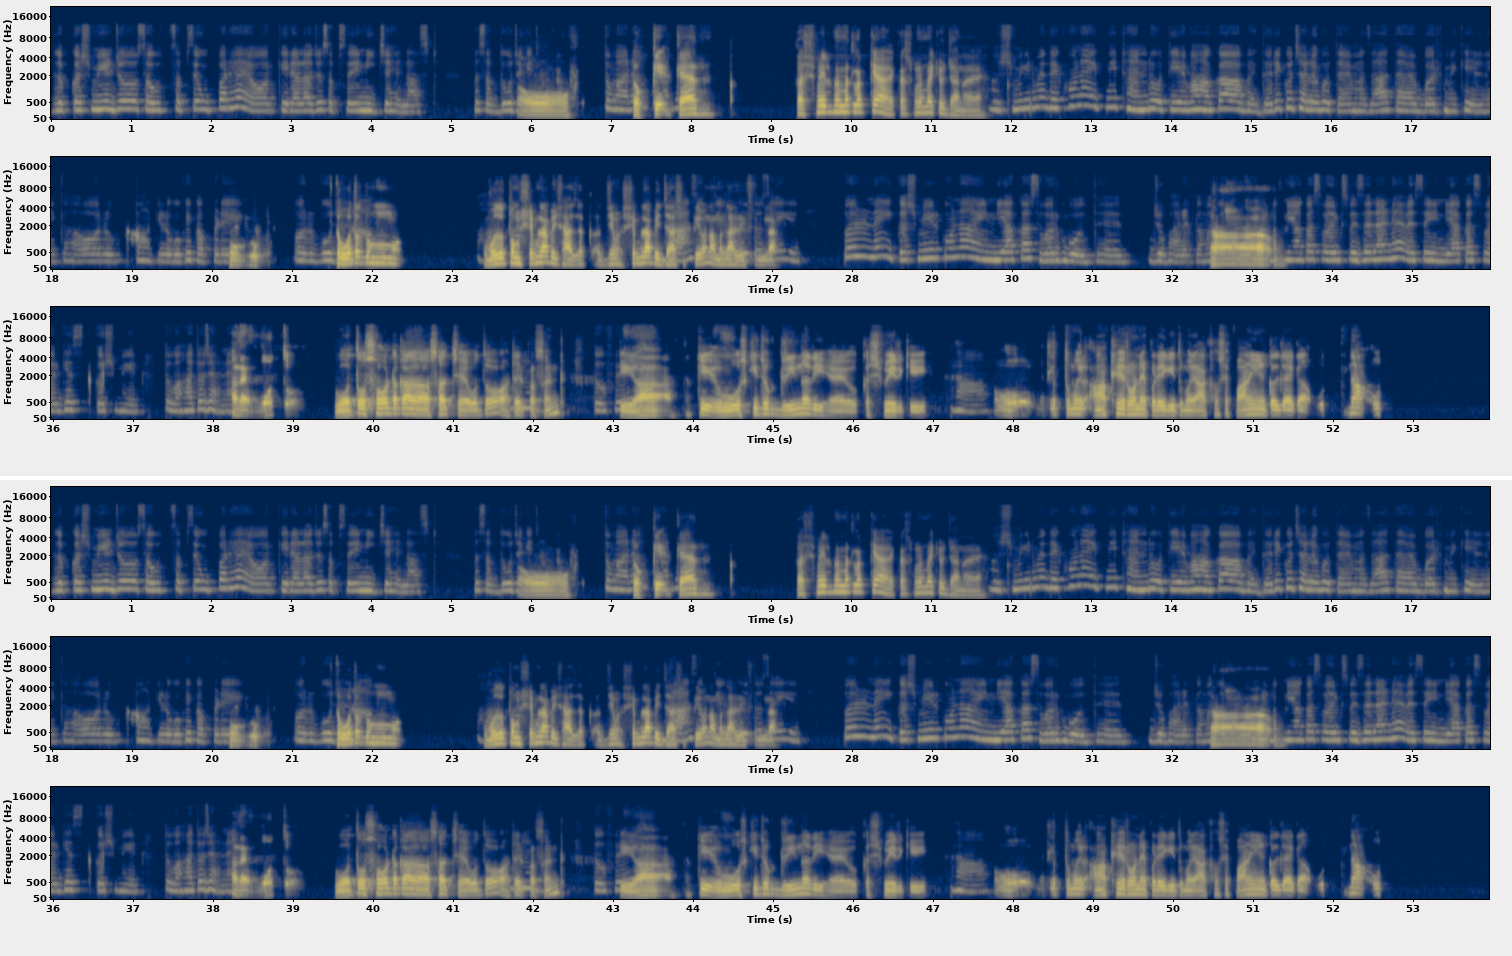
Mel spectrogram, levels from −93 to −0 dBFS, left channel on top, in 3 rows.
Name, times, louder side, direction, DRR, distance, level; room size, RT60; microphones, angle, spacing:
voice 1, 0.0-4.6 5.3-6.3 6.9-8.1 11.7-20.4 21.0-22.1 23.3-23.6 25.5-27.3 27.9-37.1 37.4-38.4 41.7-42.3 42.8-43.3 47.2-47.7, left 1 dB, 10° left, 2.7 m, -42 dB
voice 2, 5.8-6.6 7.3-8.3 9.3-11.6 20.2-20.6 21.6-22.3 23.4-27.0 32.5-33.4 38.2-39.1 39.5-42.3 43.1-43.7 44.1-46.9 47.8-51.7 52.2-52.8, left 4 dB, 70° left, 0.7 m, -26 dB
head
